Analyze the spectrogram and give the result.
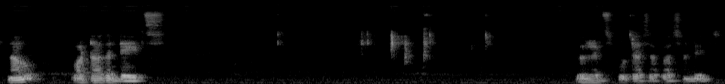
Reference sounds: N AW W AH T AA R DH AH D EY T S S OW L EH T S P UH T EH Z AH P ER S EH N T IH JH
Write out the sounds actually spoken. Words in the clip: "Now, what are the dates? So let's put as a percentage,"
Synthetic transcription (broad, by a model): N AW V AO T AA R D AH D EY T S S OW L EH T S P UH T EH S AH P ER S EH N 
